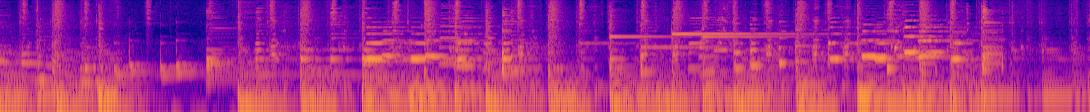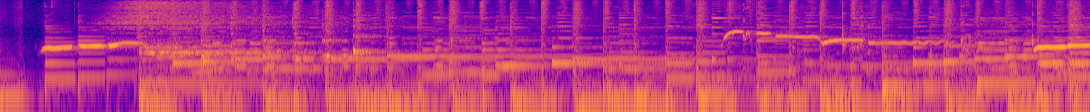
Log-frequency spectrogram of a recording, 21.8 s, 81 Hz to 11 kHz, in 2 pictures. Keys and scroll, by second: 5.3 u, 16.1 space, 18.0 space.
